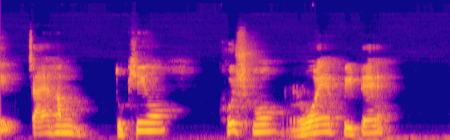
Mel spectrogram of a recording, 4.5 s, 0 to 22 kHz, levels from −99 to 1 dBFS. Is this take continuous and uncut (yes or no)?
yes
